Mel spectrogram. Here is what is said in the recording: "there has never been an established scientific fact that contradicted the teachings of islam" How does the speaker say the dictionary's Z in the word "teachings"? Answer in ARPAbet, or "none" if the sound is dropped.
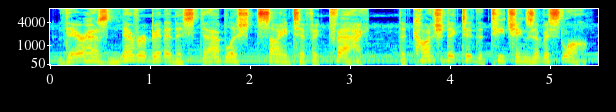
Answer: Z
